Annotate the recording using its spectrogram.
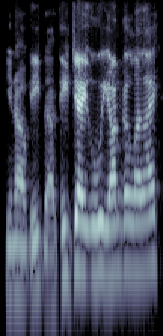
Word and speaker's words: Uiagalelei: DJ Uiagalelei? – Yeah.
